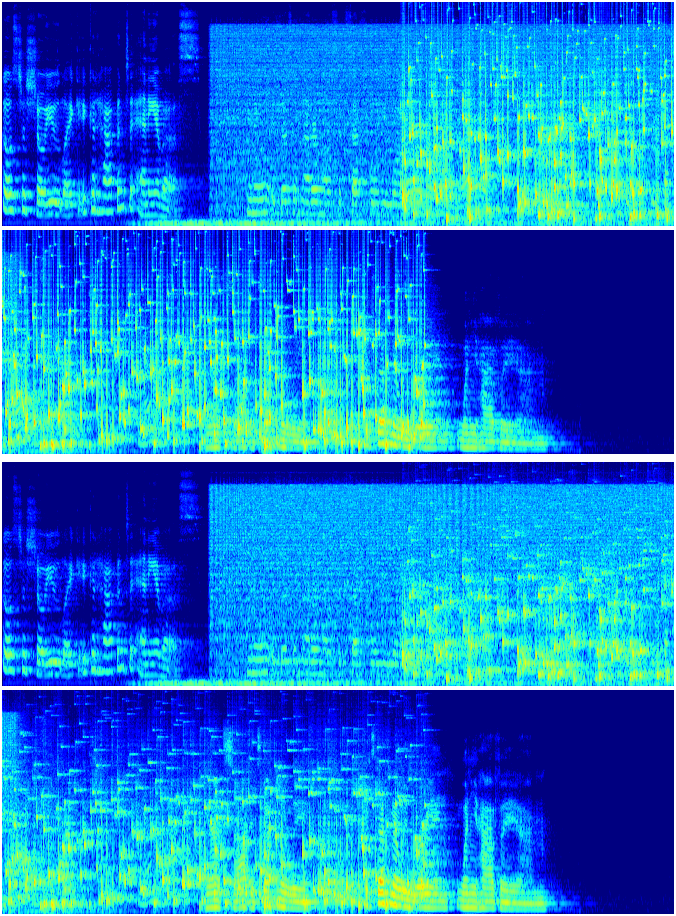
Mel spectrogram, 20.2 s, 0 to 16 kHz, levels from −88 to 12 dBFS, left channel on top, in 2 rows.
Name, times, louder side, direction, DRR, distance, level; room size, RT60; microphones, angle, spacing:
voice 1, 0.0-2.7 3.7-7.5 8.7-8.9 9.2-11.6 12.1-12.5, left 3 dB, 20° left, 0.4 m, -43 dB
sound 1, 1.8-12.6, left 1 dB, 5° right, 1.5 m, -49 dB
sound 2, 3.1-10.3, right 3 dB, 90° right, 1.5 m, -40 dB
sound 3, 6.0-16.4, left 5 dB, 80° left, 0.6 m, -26 dB
voice 2, 13.1-14.8 15.5-18.3, right 4 dB, 50° right, 0.3 m, -31 dB
15.5 x 5.3 x 4.4 m
head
